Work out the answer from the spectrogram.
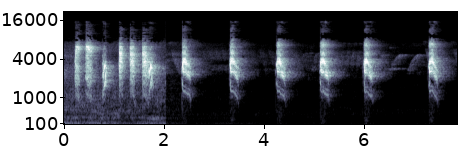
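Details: Long-tailed shrike in a lure recording with 'tembakan' filling: a fast burst of raspy notes, then single loud harsh squawks spaced about a second apart.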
